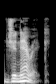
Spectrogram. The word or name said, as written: generic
